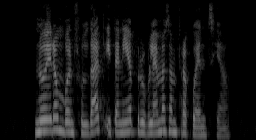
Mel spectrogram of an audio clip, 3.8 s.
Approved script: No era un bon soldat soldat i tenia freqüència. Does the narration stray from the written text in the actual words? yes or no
yes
